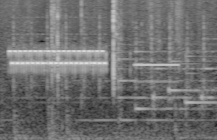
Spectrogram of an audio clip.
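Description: A phone's electronic trilling ring, one burst of about a second, followed by soft sustained background music notes.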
